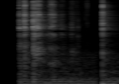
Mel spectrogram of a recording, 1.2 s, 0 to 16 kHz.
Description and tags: #1 Metal Click
Probably with a Tin Can.
Metal, Metallic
